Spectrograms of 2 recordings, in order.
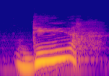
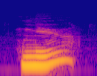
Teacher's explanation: Labializzate, les deux lèvres, et un arrondi plus ou moins important. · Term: palatali labializzate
